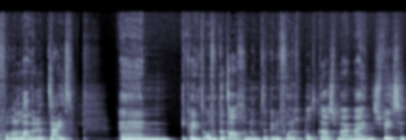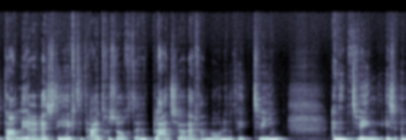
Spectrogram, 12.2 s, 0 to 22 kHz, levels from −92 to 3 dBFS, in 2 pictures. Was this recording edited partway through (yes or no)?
no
